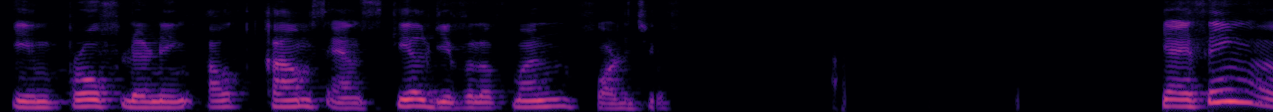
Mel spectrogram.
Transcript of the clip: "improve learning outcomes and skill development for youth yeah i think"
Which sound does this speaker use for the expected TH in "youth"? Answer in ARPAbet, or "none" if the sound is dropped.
F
